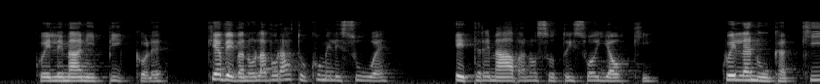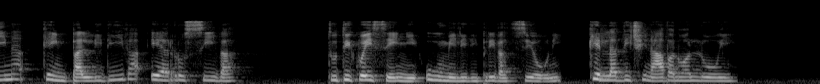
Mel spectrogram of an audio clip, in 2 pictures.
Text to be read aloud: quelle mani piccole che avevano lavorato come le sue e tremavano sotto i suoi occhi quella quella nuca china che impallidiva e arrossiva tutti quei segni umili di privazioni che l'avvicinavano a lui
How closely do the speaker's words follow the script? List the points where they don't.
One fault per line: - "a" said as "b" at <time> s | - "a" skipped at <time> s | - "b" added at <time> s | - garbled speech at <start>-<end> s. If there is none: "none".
- "quella" skipped at 7.5 s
